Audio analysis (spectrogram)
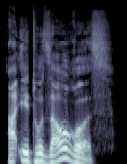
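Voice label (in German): "Aetosaurus", German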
